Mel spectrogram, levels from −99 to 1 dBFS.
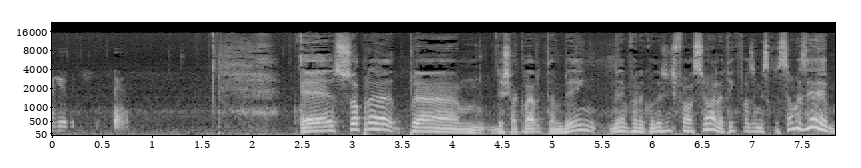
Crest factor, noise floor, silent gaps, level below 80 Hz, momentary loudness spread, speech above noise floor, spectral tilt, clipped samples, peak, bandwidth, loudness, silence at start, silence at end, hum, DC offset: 16 dB; -45 dBFS; none; -44 dBFS; 13 LU; 24 dB; -4 dB/octave; under 0.1%; -6 dBFS; 15.5 kHz; -22 LUFS; 0 s; 0 s; none; under 0.1%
